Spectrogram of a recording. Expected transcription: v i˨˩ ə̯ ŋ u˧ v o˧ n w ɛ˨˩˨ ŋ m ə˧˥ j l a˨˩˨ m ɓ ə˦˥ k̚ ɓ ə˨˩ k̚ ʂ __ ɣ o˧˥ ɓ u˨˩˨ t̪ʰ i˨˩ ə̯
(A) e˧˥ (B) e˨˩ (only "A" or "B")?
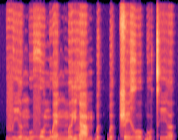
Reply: B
